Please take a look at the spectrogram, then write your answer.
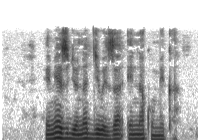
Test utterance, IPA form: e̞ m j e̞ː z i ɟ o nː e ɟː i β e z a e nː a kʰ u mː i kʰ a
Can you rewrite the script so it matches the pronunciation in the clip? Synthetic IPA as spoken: e̞ m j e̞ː z i ɟ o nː a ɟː i w e z a e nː a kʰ u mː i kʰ a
